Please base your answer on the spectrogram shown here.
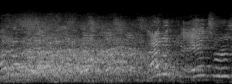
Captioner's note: laughter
